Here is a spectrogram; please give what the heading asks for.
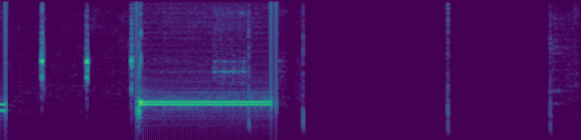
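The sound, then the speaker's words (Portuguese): Telephone call transfer tone as a customer service call is passed to a quality control department: one steady mid-pitched tone holds for under two seconds. Sharp clicks come before and after it, and no one speaks. “Aguarda só um momentinho na linha que eu vou transferir o senhor para o controle de qualidade”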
